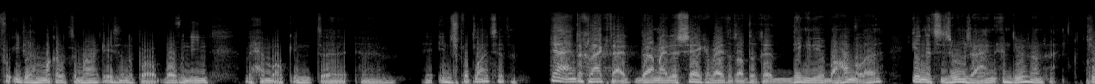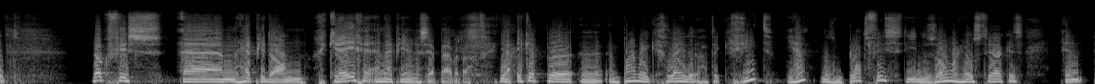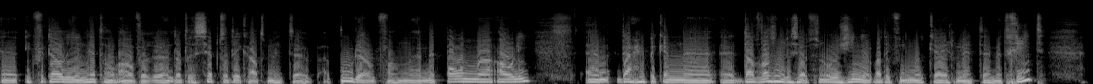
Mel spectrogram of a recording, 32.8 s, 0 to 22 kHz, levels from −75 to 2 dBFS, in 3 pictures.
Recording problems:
distortion; heavy; 7 dB below the speech
garbled, watery; slightly; nothing above 11.5 kHz

